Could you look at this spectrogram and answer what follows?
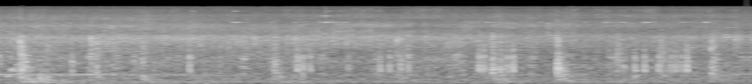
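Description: Irregular knocks, scuffs and clicks of a child's sneakers on the metal platform and steps of a playground climbing structure, with a few short squeaks.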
